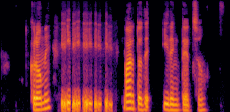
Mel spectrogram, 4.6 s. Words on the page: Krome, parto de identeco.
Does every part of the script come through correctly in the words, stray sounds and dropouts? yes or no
no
